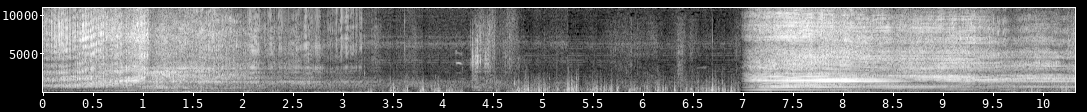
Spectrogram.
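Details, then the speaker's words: RC plane flying again after a crash landing: rough, wavering drone giving way to a steady high whine with stacked tones; abnormal noise, owner suspects imbalance from a missing piece of plastic, worsening. "Yeah, it sounds weird. Might lose my thought. My mic's better. Because a little piece of plastic is missing. It might be unbalanced."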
